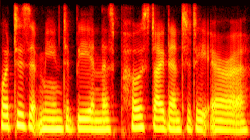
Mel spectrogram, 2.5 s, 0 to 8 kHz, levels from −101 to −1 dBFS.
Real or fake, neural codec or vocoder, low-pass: real; none; 7.2 kHz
